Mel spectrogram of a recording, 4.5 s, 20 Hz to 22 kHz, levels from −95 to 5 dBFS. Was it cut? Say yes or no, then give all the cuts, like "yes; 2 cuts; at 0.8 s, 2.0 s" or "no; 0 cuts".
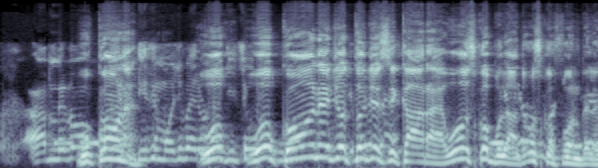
no; 0 cuts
